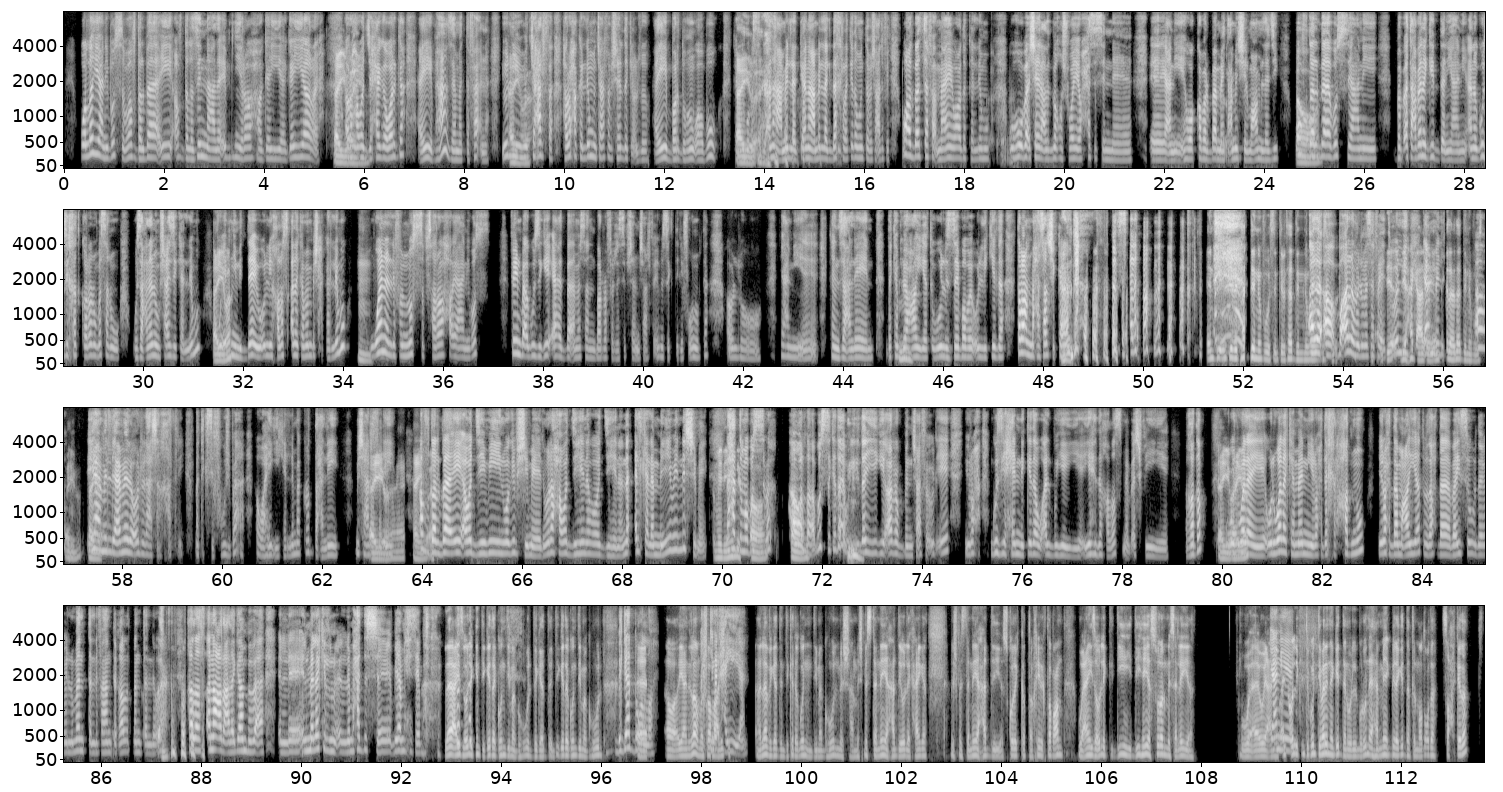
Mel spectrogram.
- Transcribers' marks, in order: tapping; laugh; unintelligible speech; other noise; in English: "الريسيبشن"; giggle; laugh; unintelligible speech; throat clearing; laugh; laugh
- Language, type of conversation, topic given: Arabic, podcast, إزاي بتتعامل مع المقاطعات في البيت؟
